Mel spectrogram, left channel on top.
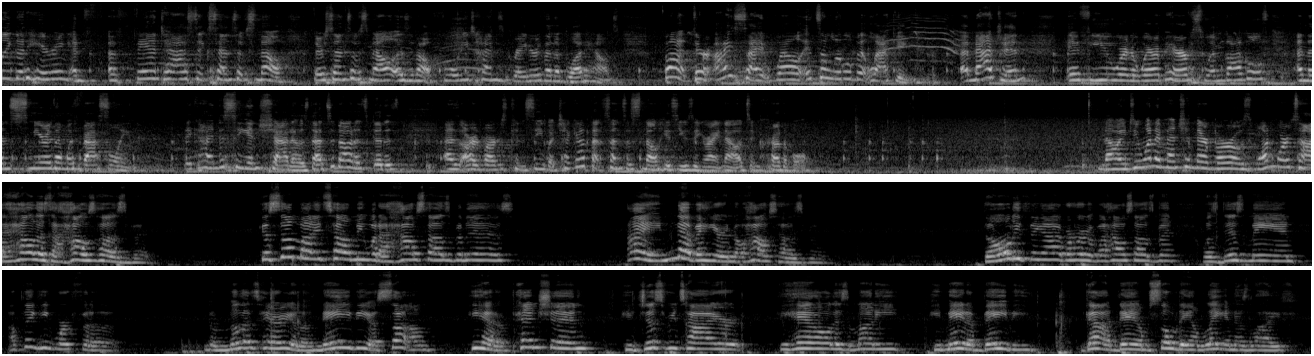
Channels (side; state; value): both; different; correlation 0.00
